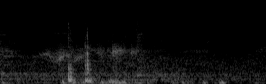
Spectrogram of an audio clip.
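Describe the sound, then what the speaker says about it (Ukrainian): Honey bees buzzing close by in front of a hive, a few brief louder passes over a soft background hum. "Струсимо всю бджолу перед вуликом."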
